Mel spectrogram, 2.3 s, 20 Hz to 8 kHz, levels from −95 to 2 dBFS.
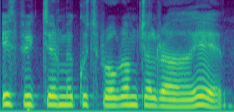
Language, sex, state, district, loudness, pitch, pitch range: Hindi, female, Arunachal Pradesh, Lower Dibang Valley, -14 LUFS, 225 Hz, 210-235 Hz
